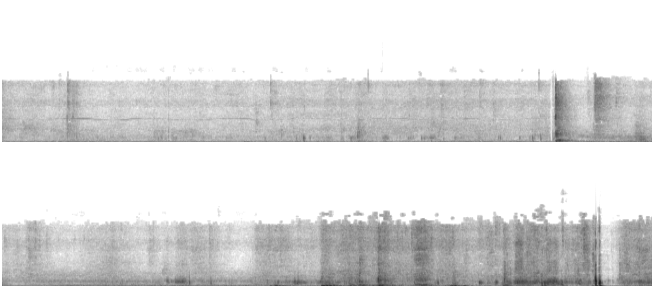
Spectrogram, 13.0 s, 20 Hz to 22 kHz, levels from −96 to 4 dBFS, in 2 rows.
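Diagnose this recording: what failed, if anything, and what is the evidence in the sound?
The analogue wiring stage failed: a ground loop or a nearby transformer has coupled the 50 Hz power line into the signal path, producing mains hum. The evidence is a steady low tone at 50 Hz, with some low harmonics, present from the first moment to the end of the recording. It sits roughly 25 dB below the wanted signal.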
